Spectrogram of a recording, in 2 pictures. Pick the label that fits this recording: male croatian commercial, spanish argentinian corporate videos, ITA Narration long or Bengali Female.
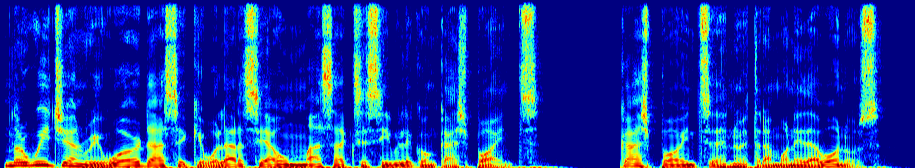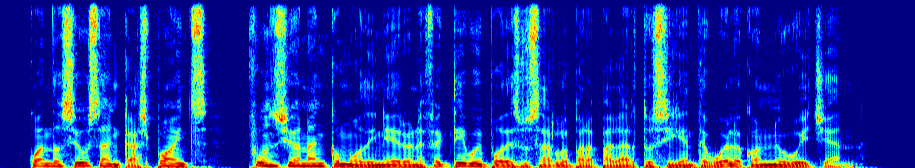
spanish argentinian corporate videos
